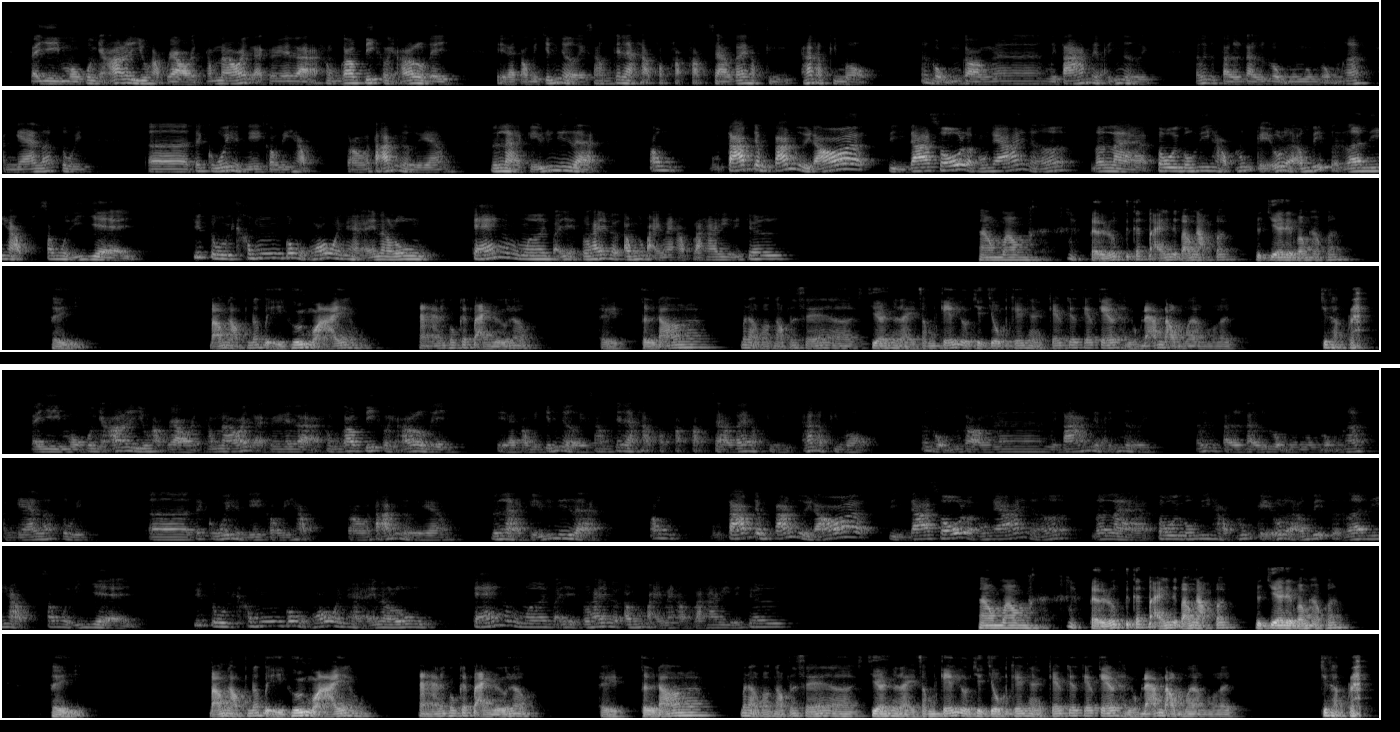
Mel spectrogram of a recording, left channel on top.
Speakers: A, on the left (about 50°); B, on the right (about 30°).
A: tại vì một con nhỏ nó đi du học rồi không nói là có nghĩa là không có biết con nhỏ đó luôn đi thì là còn 19 người xong cái là học học học học sao tới học kỳ hết học kỳ một nó gụng còn ờ, 18 17 người nó cứ từ từ từ gụng gụng gụng gụng hết thành ra lớp tôi ờ, tới cuối hình như còn đi học còn có 8 người à không nên là kiểu giống như là ông 8 trong 8 người đó thì đa số là con gái nữa nên là tôi cũng đi học đúng kiểu là ông biết là lên đi học xong rồi đi về chứ tôi không có một mối quan hệ nào luôn chán lắm ông ơi bởi vậy tôi thấy là ông có bạn này học là hay đấy chứ
B: không ông <laughs> từ lúc tôi kết bạn thì Bảo Ngọc á tôi chơi được Bảo Ngọc á thì Bảo Ngọc nó bị hướng ngoại á ai nó cũng kết bạn nữa đâu thì từ đó bắt đầu Bảo Ngọc nó sẽ ờ, chơi người này xong kéo vô chơi chung kéo này kéo kéo kéo kéo thành một đám đông không ơi chứ thật ra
